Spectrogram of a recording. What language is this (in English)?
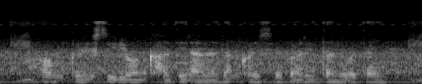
Bhojpuri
